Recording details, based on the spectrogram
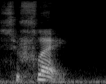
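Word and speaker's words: soufflé: AIIMS than we do with the unstress stress like souffle if you try to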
